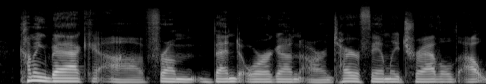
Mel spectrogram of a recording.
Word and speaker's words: Oregon: Bend Oregon for or it's called Oregon Oregon you got to pronounce it Oregon um that's what the locals say not Oregon Oregon so um my oldest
